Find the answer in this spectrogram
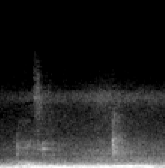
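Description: A steady low hum, with two faint brief scratchy sounds about half a second and a second and a half in.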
